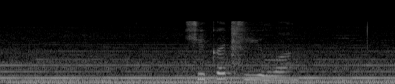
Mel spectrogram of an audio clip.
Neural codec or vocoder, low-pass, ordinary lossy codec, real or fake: none; none; none; real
